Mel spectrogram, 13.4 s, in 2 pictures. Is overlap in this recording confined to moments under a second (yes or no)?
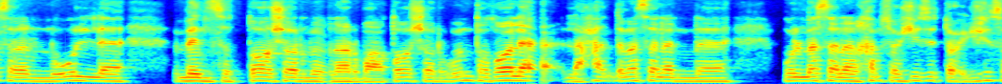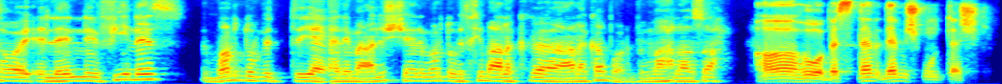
yes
